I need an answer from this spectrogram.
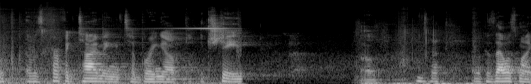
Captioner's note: speaking faintly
